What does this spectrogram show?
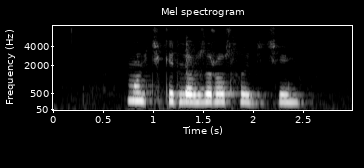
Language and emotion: Russian, neutral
